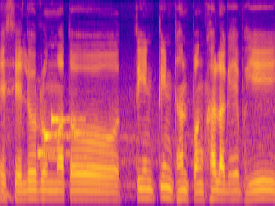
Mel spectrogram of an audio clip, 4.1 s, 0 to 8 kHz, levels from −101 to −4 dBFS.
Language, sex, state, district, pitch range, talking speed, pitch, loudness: Chhattisgarhi, male, Chhattisgarh, Sukma, 115-125 Hz, 145 wpm, 120 Hz, -19 LUFS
